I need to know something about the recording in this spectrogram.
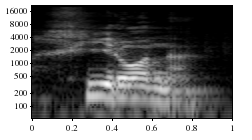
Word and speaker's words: Girona: Girona. Girona. Não, girona. Gi, a gente não fala esse gi, então é riona, som de e aqui, por exemplo, essa palavra que significa geral é general.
